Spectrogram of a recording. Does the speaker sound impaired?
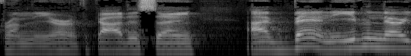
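Yes: slowed speech, swallowing problems; progressive condition.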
